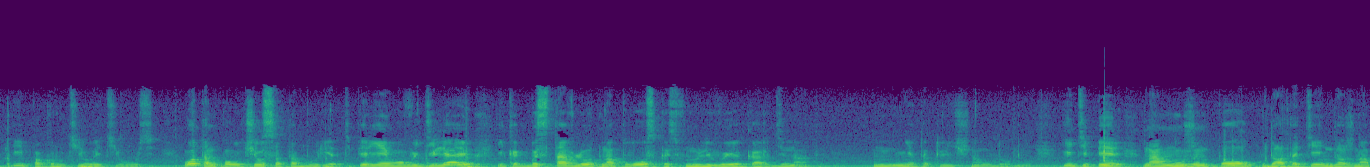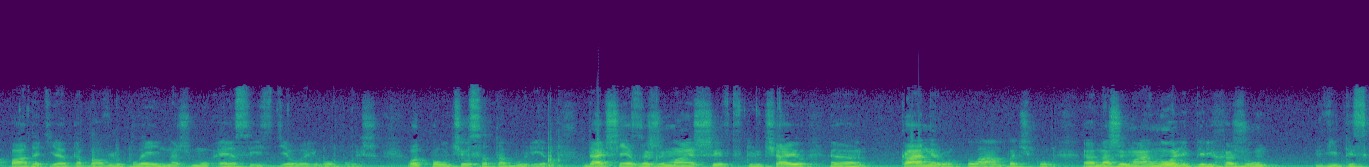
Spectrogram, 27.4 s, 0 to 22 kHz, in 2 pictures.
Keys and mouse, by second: 1.0-3.5 middle drag, 3.5-5.4 drag, 4.9 KP_1, 5.4 middle click, 6.2 click, 10.4-12.0 middle drag, 12.9 shift+a, 15.2 s, 17.2 z, 17.3 middle click, 17.5 click, 18.2-20.4 middle drag, 21.4-23.3 drag, 23.3 middle click, 25.0 KP_0.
